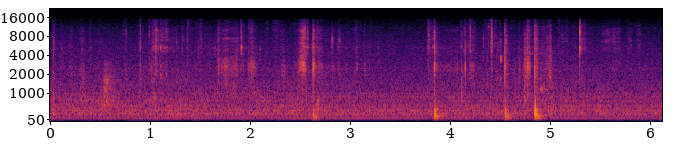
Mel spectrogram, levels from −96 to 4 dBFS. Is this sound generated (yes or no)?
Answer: no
